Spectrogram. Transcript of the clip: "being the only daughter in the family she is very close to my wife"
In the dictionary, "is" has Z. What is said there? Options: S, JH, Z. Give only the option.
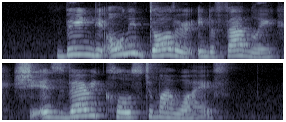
Z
